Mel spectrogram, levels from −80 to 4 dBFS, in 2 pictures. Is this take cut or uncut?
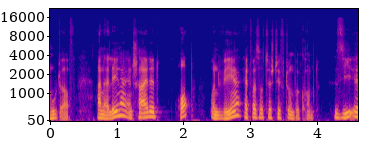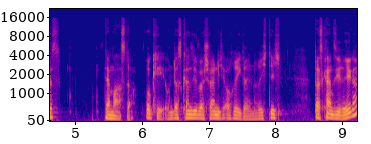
cut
